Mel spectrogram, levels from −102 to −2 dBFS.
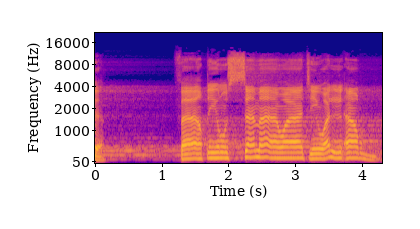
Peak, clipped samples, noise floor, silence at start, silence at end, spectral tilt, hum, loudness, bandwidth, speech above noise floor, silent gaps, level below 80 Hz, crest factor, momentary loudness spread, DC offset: -6 dBFS; under 0.1%; -41 dBFS; 0 s; 0 s; -4 dB/octave; none; -20 LUFS; 12.5 kHz; 21 dB; none; -72 dBFS; 16 dB; 19 LU; under 0.1%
